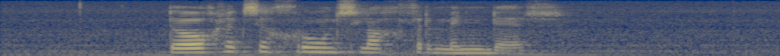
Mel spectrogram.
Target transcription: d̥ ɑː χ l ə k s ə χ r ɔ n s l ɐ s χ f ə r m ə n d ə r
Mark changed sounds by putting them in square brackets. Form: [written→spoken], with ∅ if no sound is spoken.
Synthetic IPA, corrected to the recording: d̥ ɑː χ l ə k s ə χ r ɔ n s l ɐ [s→∅] χ f ə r m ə n d ə r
